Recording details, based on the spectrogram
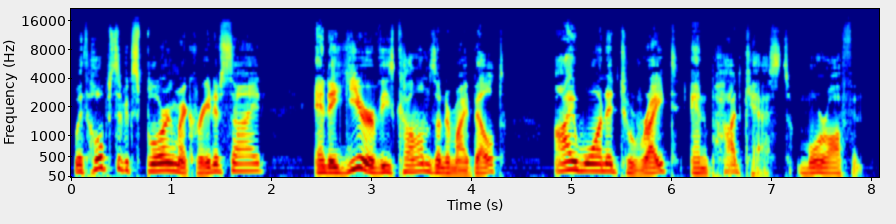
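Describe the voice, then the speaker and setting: A man's voice: on the high side, expressive, moderate pace, no room sound, clean studio sound. A young man reading his own personal column aloud in a candid, earnest and reflective way. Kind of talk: scripted personal essay narration.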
